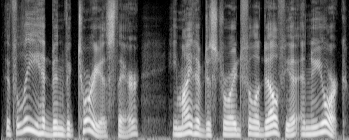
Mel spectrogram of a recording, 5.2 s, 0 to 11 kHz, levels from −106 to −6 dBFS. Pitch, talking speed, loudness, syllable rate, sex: 150 Hz, 160 wpm, -19 LUFS, 4.5 syllables/s, male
